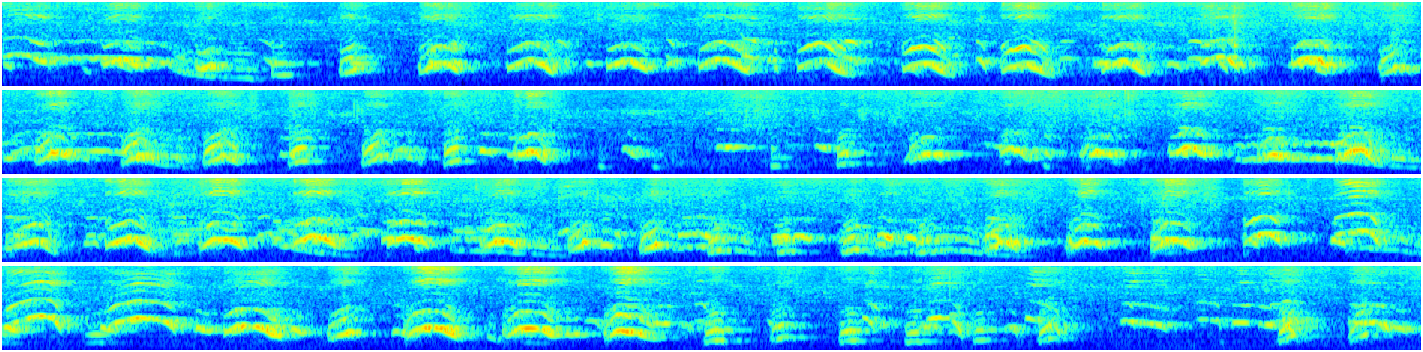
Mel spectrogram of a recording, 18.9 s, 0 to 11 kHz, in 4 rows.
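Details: Litter of miniature Labradoodle puppies at two weeks old, born 31 July 2009: a dense, continuous chorus of overlapping high squeals and whines, each rising then sliding down, many pups calling at once, with a steady low hum beneath.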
